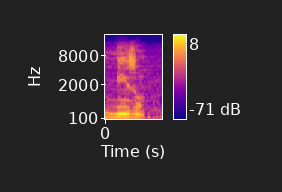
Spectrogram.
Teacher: If S comes between two vowels, so we will call it Z sound, Z. Like in French we call maison to a house.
